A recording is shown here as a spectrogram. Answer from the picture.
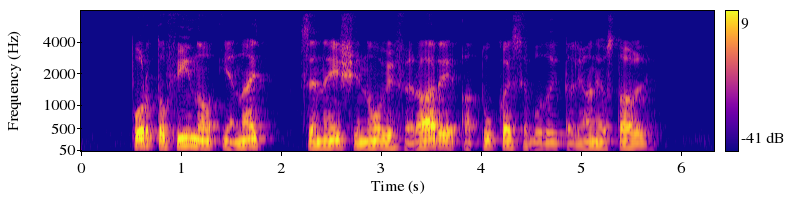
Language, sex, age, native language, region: Slovenian, male, 30-49, Slovenian, Drava region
